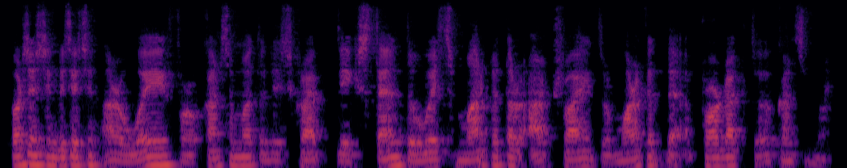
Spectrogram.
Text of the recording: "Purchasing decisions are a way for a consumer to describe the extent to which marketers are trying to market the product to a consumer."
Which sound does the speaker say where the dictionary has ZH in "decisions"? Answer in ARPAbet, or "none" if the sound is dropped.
S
